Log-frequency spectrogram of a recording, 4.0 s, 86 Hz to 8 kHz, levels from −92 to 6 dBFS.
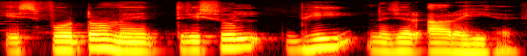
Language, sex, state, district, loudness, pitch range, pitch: Hindi, male, Assam, Kamrup Metropolitan, -16 LUFS, 130-165 Hz, 140 Hz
